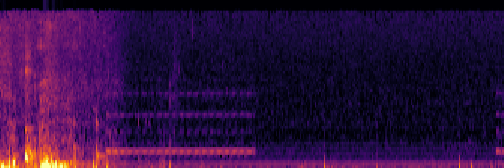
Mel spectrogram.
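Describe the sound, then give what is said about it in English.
An outgoing call's ringback tone: one steady two-second electronic ring after a brief clatter, then a quiet pause with a low background hum and faint clicks. “So, we're calling”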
